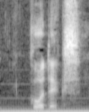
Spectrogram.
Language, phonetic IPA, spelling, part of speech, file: Russian, [ˈkodɨks], кодекс, noun, Ru-кодекс.ogg
- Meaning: 1. code 2. code (of conduct) 3. codex (early manuscript book)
